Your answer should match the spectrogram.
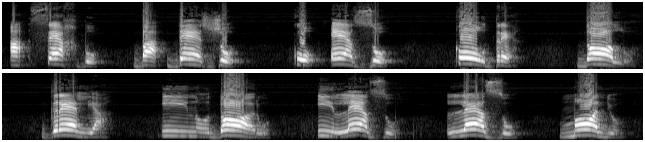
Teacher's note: devemos ler essas palavras sempre com timbre aberto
